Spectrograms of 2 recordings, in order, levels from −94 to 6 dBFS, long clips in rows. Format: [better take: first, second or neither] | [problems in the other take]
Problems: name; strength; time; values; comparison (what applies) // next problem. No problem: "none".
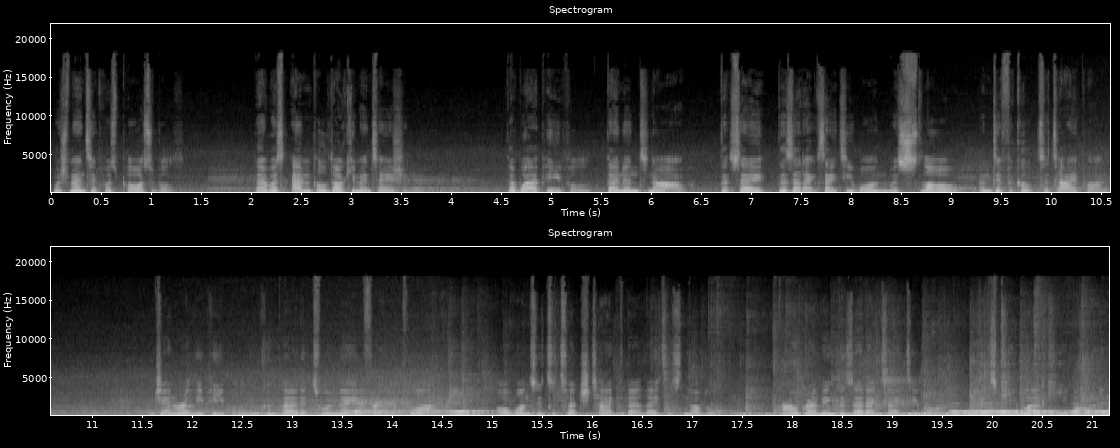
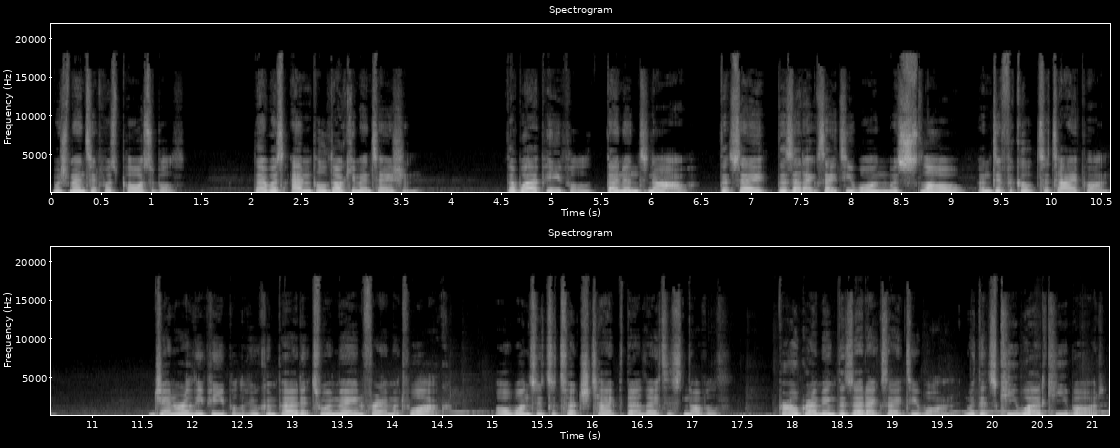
second | animal sounds; loud; throughout; 1 dB below the speech; faint in the second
